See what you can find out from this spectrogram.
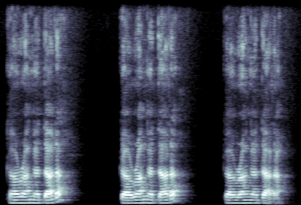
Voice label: "garangadada", Dhurga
